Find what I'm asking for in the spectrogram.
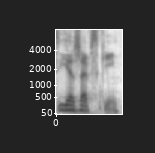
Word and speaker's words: Jerzewski: What about the correct Polish pronunciation? – It's Jerzewski.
